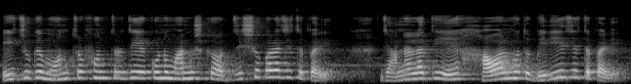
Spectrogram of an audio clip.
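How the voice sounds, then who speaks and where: A woman voicing a calm, sharp-minded teenage boy who questions others. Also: high voice, fairly quick, reverberant, pitched above the performer's own voice. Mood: challenging.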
